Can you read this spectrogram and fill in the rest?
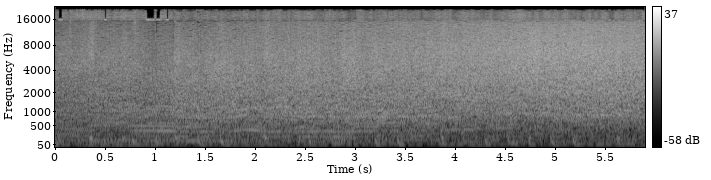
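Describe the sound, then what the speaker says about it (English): A pulling tractor fitted with four engines runs on a pulling track, producing a loud, dense, continuous roar that stays steady and unbroken throughout, with no talking. "the tractor's set up right now with 4 engines on it"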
